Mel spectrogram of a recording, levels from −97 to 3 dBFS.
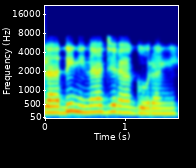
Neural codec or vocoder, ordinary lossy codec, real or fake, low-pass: codec, 32 kHz, 1.9 kbps, SNAC; none; fake; 7.2 kHz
